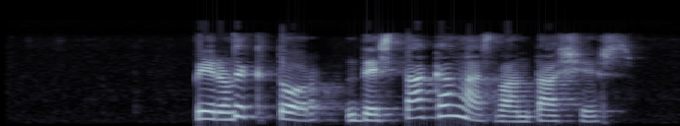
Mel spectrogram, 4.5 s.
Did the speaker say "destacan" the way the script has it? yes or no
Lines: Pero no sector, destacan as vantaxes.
yes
